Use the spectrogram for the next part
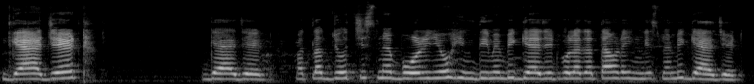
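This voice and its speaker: A woman teaching vocabulary, saying each word and its translation twice in a slow, deliberate drill, and speeding up for short explanations. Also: sits high, fairly even intonation, a bit bright. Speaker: English teacher.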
